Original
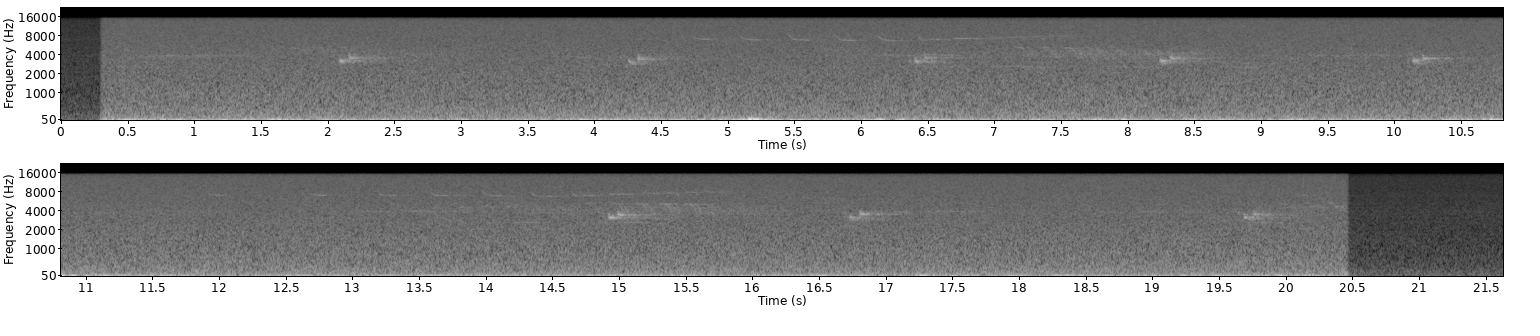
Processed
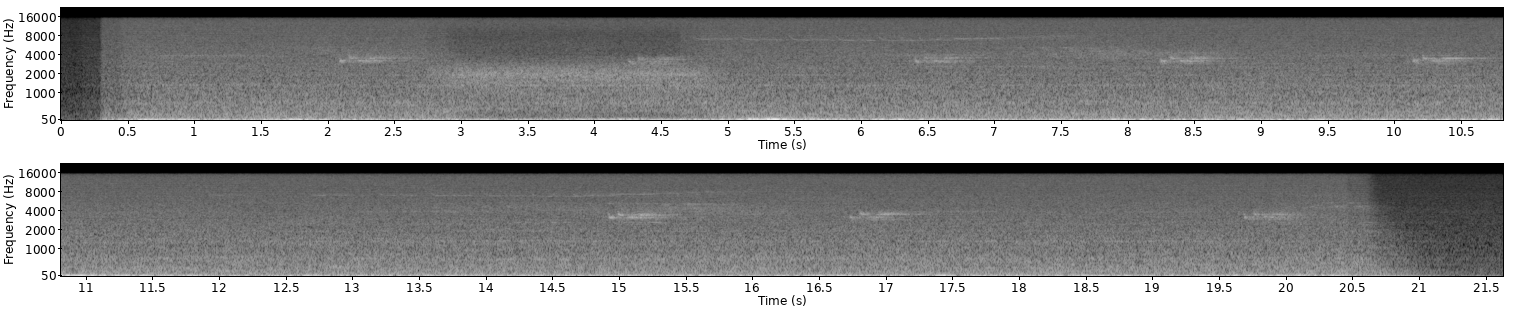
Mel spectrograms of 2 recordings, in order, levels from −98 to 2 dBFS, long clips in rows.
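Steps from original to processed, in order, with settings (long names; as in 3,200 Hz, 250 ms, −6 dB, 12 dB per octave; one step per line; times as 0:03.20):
0:02.74–0:04.65: octave-band graphic EQ 125/250/2,000/4,000/8,000 Hz −9/−8/+12/−7/−6 dB
comb and all-pass reverb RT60 1.6 s, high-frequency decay 0.4×, pre-delay 110 ms, DRR −4.5 dB
level −3 dB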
